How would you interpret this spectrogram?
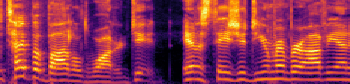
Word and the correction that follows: Evian: Have you seen Avion? – Evian. – Evian.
